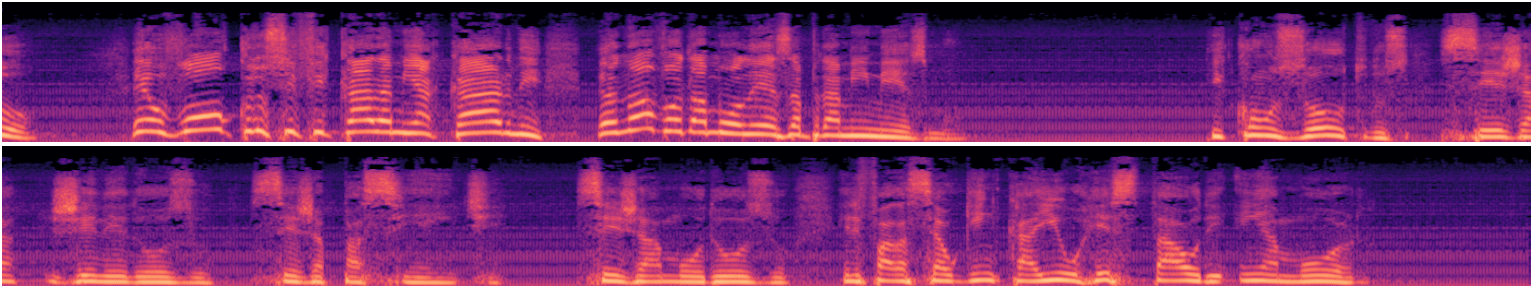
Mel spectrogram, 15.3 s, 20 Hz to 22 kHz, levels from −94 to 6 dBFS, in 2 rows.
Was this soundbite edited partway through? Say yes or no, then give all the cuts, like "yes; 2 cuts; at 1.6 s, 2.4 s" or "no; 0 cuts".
yes; 1 cut; at 2.9 s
